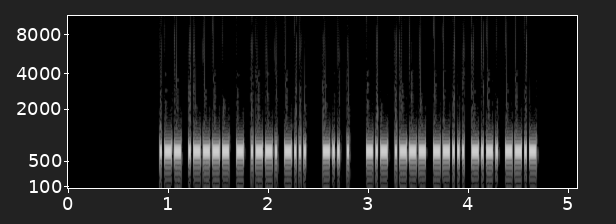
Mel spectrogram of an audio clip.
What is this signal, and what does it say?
Morse code, heard as a keyed tone, about 52 wpm, 700 Hz. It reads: W1TPB DE KJ7CQ
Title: USA Callsign DE Callsign - 5 Characters - 50wpm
